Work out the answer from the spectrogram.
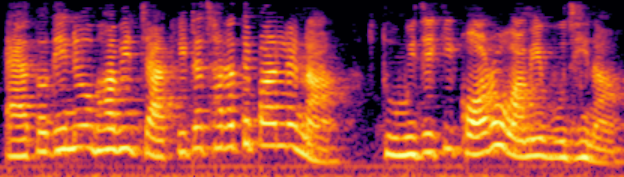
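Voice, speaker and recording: A woman's voice: sits high, lively intonation, a little fast, a bit bright. A woman voicing a spoiled, scheming young sister-in-law in a cartoon, demanding and whiny. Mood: scheming, confident. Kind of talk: Bengali cartoon acting.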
